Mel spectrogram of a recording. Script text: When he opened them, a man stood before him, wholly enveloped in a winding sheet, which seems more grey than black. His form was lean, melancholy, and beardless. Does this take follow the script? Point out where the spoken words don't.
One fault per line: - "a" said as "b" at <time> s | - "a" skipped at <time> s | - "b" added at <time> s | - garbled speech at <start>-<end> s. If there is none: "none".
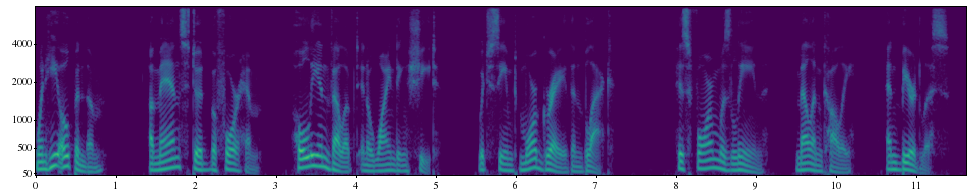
- "seems" said as "seemed" at 5.7 s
